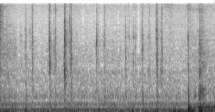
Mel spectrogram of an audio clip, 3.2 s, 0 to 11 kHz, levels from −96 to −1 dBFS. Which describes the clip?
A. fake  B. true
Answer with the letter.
B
